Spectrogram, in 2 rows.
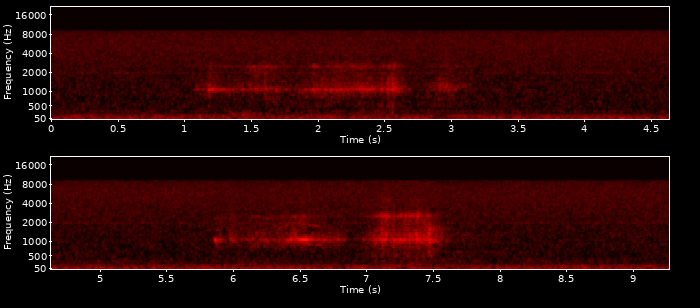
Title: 🐽 いびきの音 / Snoring Sleep Sound 2025/05/27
